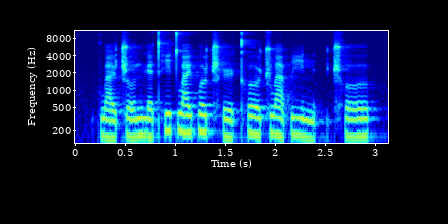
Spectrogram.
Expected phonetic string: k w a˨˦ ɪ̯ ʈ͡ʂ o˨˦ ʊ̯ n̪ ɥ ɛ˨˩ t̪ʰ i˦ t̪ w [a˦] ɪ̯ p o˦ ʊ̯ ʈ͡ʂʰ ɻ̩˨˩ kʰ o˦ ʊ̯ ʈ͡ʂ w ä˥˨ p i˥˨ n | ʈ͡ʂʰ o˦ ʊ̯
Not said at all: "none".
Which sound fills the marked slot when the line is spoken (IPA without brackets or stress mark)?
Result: a˦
